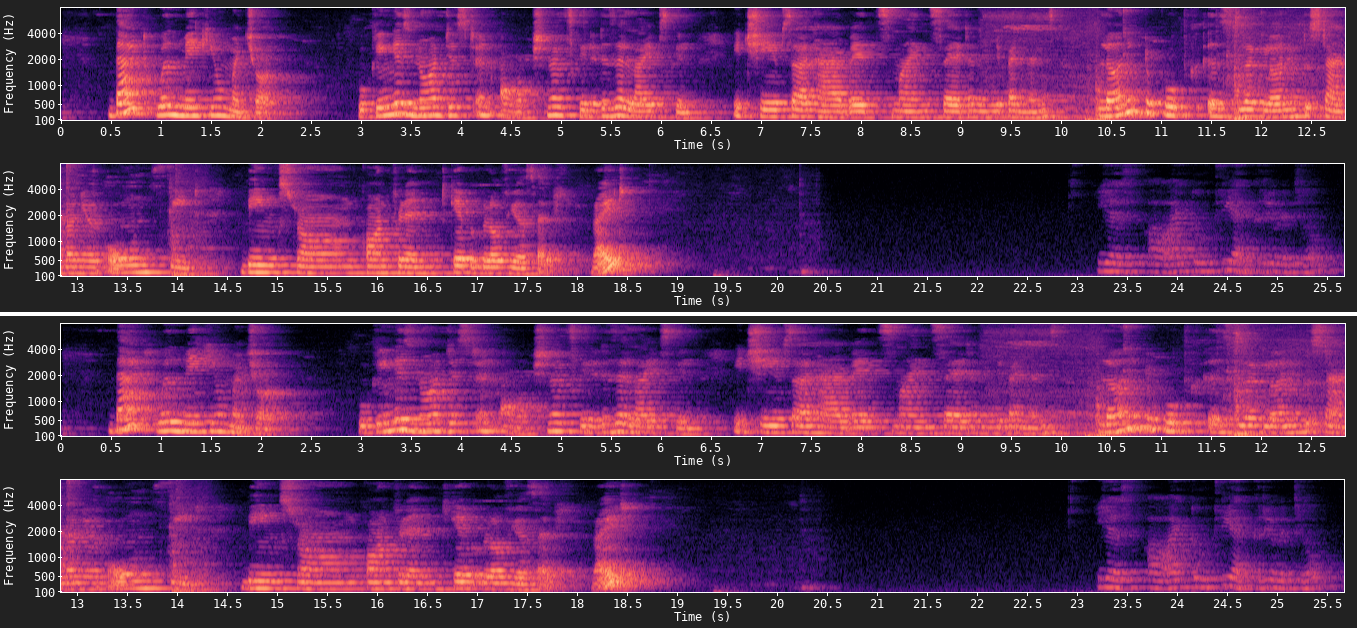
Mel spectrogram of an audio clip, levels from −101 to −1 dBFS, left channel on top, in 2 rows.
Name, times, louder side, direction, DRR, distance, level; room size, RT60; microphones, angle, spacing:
voice 1, 0.5-2.2 3.0-6.3 6.7-9.9 10.4-14.2 14.6-17.8 18.1-18.5, left 3 dB, 85° left, 4 dB, 0.4 m, -24 dB
Motor vehicle (road), 9.2-10.8 11.1-13.2 13.8-14.3, left 1 dB, 25° left, 0.5 m, -35 dB
voice 2, 23.2-25.5, right 2 dB, 35° right, -3 dB, 0.6 m, -43 dB
2.6 x 2.3 x 3.2 m, 0.98 s
head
